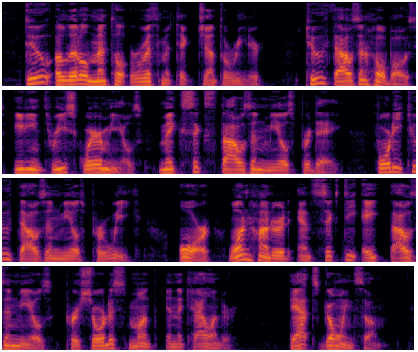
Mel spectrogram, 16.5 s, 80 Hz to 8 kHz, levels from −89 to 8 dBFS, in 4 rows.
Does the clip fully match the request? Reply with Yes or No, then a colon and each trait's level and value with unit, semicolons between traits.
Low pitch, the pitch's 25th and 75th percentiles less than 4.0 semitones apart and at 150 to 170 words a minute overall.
No: low, 120 Hz; average, 5.1 semitones; average, 155 wpm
